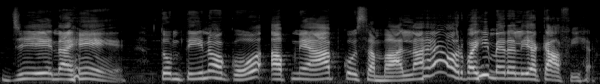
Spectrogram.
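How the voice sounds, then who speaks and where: Woman acting a high-voiced, scolding Indian family woman. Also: lively intonation, takes it slowly, bright, forceful tone, soft background music, exaggerated voice. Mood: stern. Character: bickering, sarcastic daughters-in-law and scolding mother-in-law. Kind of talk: Hindi cartoon family story acting.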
